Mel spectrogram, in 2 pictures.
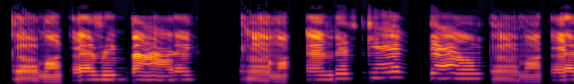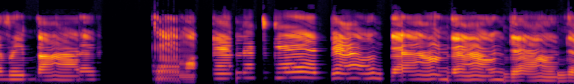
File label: vocoder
